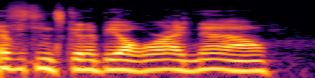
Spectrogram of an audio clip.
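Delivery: put-on American accent. Retelling a line from a movie, in a put-on American accent. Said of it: "That was indeed my best American accent".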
